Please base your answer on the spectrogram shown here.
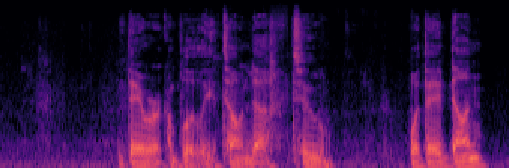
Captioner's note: none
